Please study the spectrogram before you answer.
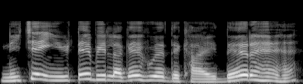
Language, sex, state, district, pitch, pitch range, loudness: Hindi, male, Jharkhand, Ranchi, 185 Hz, 155-210 Hz, -12 LUFS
